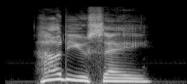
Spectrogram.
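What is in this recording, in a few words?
"how do you say", English, male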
